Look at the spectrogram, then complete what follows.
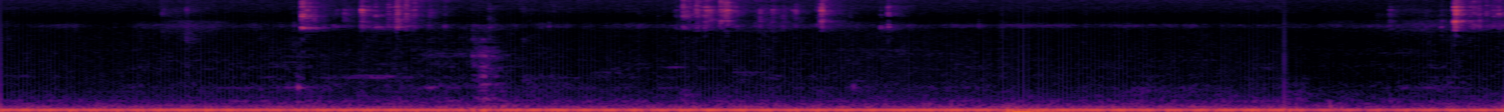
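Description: A few light metallic clinks of cookware and utensils over a steady low hum.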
